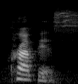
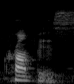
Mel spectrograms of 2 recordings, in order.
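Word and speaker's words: Krampus: sheep whatever it is into crampus or crompus I don't know how it's supposed to be said I think it's everybody says it's you're supposed to pronounce it crompus but anyways um so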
